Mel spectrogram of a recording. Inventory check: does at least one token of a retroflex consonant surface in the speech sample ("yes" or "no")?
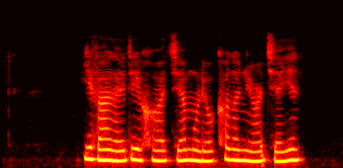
no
